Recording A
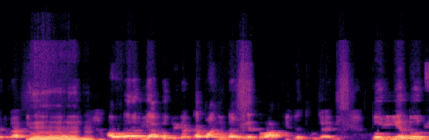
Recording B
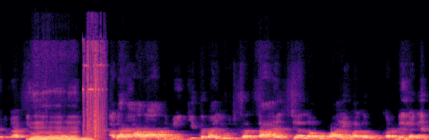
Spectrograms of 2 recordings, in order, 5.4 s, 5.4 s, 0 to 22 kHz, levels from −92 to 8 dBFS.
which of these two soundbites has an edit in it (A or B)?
B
